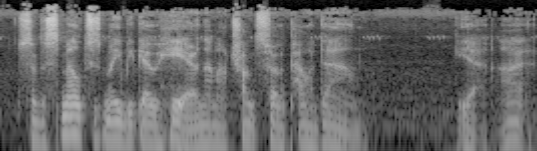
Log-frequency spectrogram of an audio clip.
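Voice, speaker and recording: A man in a northern English accent. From northern England. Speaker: gaming YouTuber. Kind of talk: let's play commentary. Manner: halting.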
